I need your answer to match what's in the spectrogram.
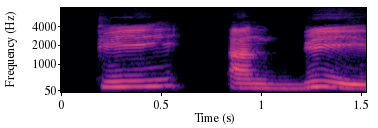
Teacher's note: the articulation of P for example involves the upper and lower lips coming together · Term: bilabial consonant sounds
